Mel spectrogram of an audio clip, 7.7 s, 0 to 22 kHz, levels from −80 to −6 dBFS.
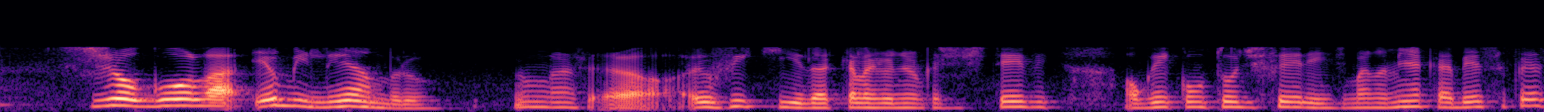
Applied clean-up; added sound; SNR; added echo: none; none; none; none.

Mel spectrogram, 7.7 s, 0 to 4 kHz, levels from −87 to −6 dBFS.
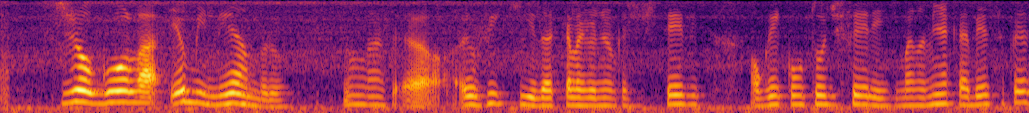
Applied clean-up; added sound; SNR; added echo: none; Fire; 18 dB; none.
